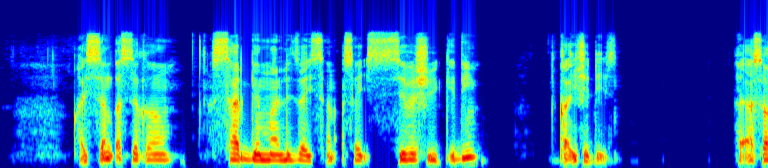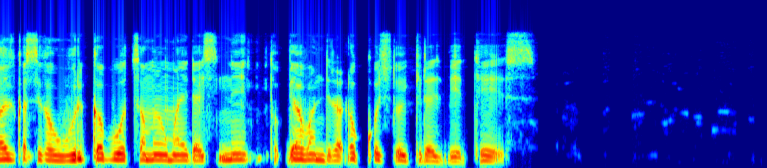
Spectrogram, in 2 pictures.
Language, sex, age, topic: Gamo, male, 18-24, government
